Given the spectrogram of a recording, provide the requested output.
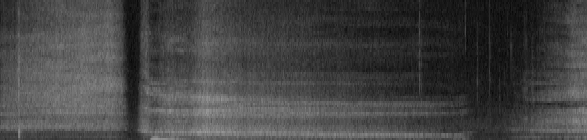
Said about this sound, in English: Whew. Oh man, there's the yawns. Those yawns start coming in. It's like, oh fuck.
